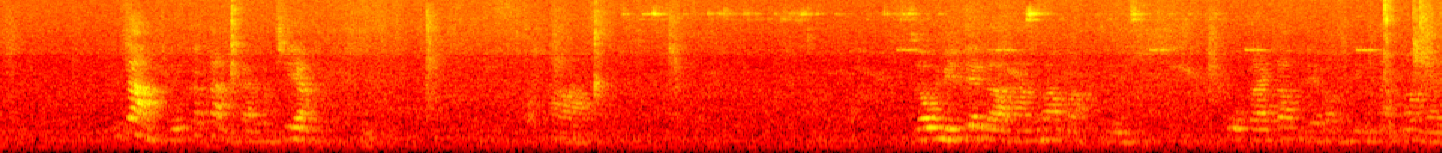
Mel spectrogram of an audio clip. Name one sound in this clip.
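A middle-aged woman speaks calmly, with pauses.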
